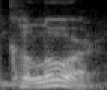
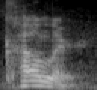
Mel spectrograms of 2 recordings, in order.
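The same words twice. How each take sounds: First: The second syllable is said like 'our'. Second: The second syllable is said like 'er'. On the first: The speaker calls it wrong. "if you pronounced it the way that you guys spell it" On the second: The speaker calls it right. "It's color"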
